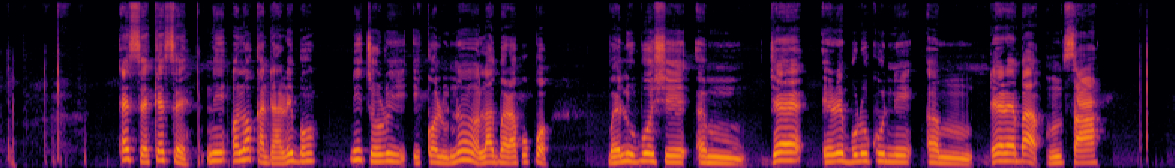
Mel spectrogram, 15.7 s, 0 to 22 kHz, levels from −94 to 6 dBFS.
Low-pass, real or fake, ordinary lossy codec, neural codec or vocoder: none; real; none; none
